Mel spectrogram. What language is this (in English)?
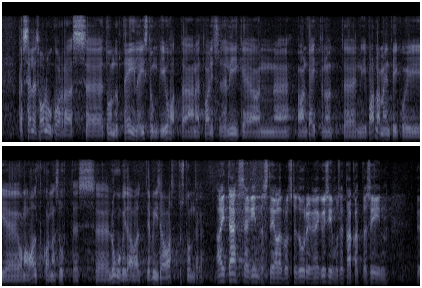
Estonian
